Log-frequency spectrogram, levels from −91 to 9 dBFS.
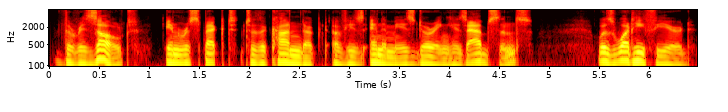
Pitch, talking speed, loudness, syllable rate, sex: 110 Hz, 155 wpm, -20 LUFS, 4.8 syllables/s, male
